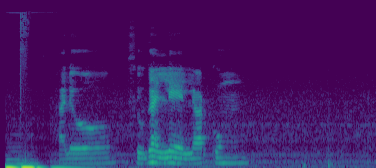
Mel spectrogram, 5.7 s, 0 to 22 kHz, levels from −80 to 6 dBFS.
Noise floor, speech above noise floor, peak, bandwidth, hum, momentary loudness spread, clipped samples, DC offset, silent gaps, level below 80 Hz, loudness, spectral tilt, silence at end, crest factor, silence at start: -55 dBFS; 22 dB; -8 dBFS; 16.5 kHz; none; 26 LU; under 0.1%; under 0.1%; none; -46 dBFS; -33 LUFS; -5.5 dB/octave; 2.1 s; 16 dB; 0.05 s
